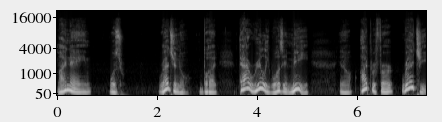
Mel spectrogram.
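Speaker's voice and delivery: plain, everyday American voice. Mocking a wrestler's name change: imitating Reggie's plain American voice. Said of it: "you're ditching the French accent".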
